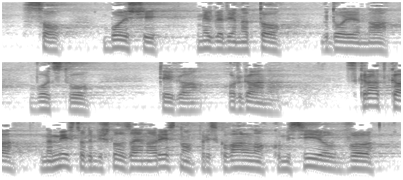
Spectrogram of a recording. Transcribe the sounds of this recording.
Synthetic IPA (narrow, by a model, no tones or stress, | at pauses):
sɔboːlʃinɛɡlɛd̪eːnat̪oːɡd̪oːjɛnaʋoːt̪st̪ʋu | t̪eːɡaɔɾɡaːna | skɾaːt̪kanameːst̪ɔd̪abiʃloːzaɛnɔɾeːsnɔpɾɛiskɔʋaːlnɔkɔmisiːjɔʋə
